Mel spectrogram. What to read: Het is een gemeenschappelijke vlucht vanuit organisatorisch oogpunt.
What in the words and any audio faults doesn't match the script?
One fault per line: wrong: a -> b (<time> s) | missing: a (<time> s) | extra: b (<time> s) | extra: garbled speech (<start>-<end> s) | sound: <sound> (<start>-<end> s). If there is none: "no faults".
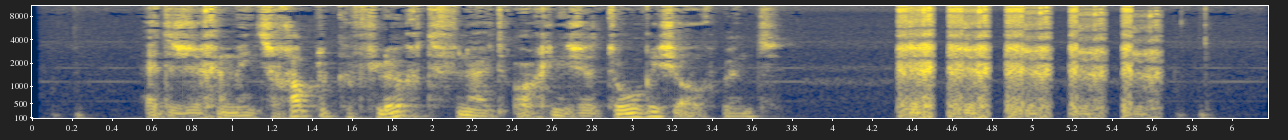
sound: laugh (4.3-5.7 s)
